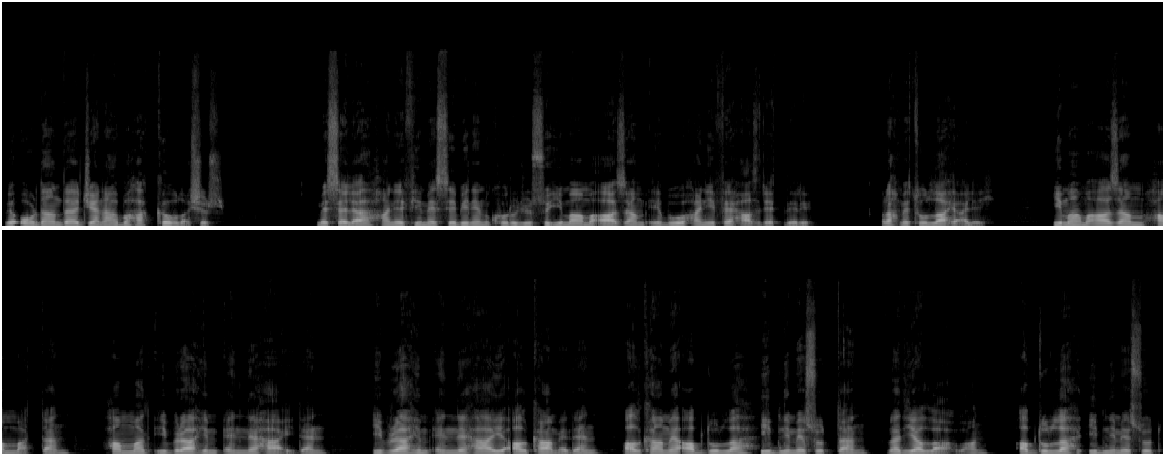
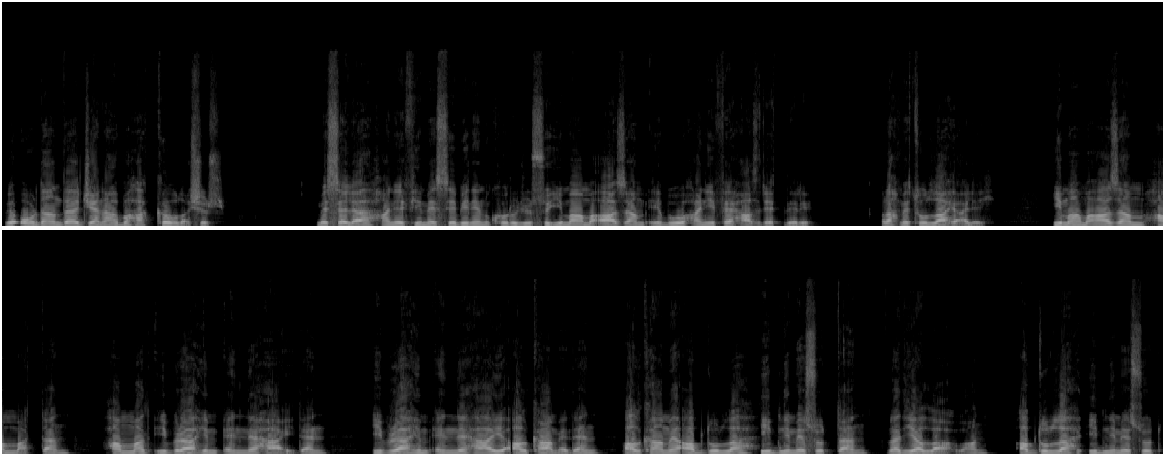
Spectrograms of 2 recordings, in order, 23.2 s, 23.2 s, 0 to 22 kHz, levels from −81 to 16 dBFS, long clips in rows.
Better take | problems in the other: first | distortion; slight; 10 dB below the speech

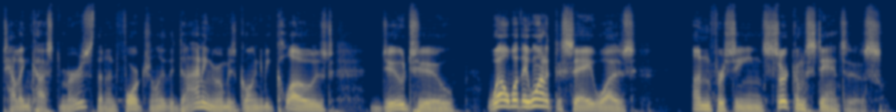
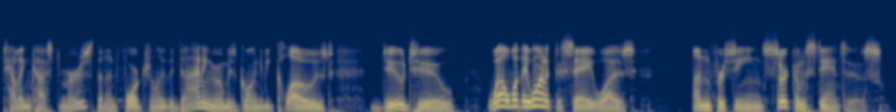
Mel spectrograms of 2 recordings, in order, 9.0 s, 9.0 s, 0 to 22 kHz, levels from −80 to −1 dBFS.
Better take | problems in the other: first | muffled; slightly; fading above 3.5 kHz

